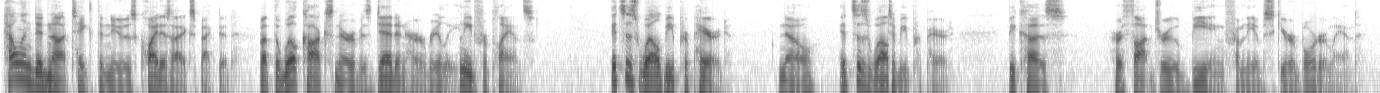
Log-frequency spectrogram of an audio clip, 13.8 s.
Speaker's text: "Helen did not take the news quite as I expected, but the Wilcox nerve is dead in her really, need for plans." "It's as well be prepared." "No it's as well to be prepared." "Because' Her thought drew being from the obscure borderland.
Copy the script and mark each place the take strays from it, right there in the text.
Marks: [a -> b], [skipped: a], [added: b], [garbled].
"Helen did not take the news quite as I expected, but the Wilcox nerve is dead in her really, need for plans." "It's as well be prepared." "No it's as well to be prepared." "Because' Her thought drew being from the obscure borderland.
